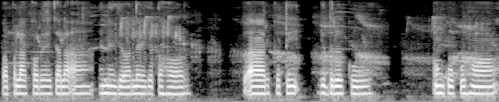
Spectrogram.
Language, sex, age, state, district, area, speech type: Santali, female, 30-45, West Bengal, Malda, rural, spontaneous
